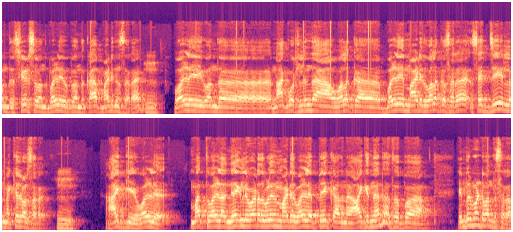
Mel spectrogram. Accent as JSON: {"language": "Kannada", "town": "Chilakamukhi", "region": "Karnataka", "country": "India", "said": "ಕೊಪ್ಪಳ ಜಿಲ್ಲಾ ಕೊಪ್ಪಳ ತಾಲೂಕು ರೀ. ಚಿಲಕಮುಖಿ ಗ್ರಾಮ"}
